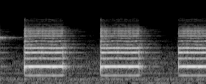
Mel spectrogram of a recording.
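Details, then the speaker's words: lifePOINT PLUS defibrillator just switched into AED mode: loud repeating electronic alarm beeps, about one every three-quarters of a second; defibrillator alarm. "if you want to silence the alarm just press this alarm off button and alarm is off"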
